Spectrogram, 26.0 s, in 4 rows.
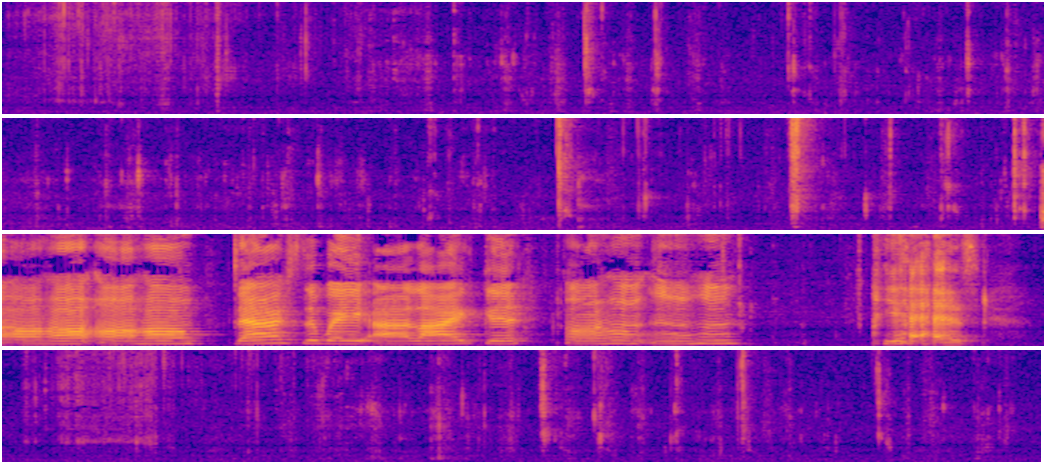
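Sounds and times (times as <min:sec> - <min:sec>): crunchy chewing: 0:00.0 - 0:13.0, 0:19.6 - 0:26.0.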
